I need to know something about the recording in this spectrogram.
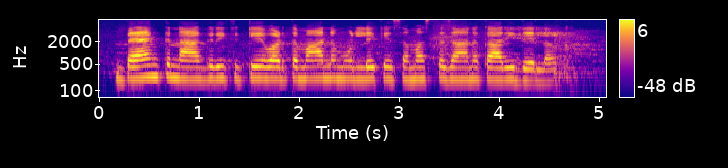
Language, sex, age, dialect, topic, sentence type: Maithili, male, 25-30, Southern/Standard, banking, statement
